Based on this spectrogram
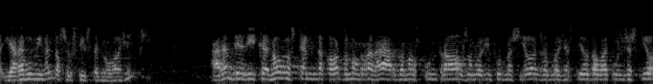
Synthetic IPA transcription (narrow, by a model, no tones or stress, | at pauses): iarɛβuminend̪əlsɛwsfist̪əɡ̚nulɔʒiks | aɾəmbeəðikənoəst̪ɛmd̪əkɔɾt̪əmbəlˠrəɣarzəmbəlˠskunt̪ɾɔlˠzəmbləziɱfuɾməsionzəmləʒəst̪ioðələkunʒəst̪io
